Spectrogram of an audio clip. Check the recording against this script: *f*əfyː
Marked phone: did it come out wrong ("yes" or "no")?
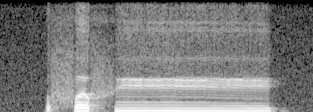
no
